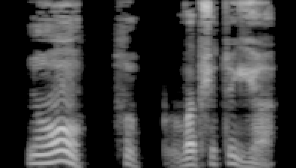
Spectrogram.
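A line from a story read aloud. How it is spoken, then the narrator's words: Mumbled. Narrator (Russian): пробормотал он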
